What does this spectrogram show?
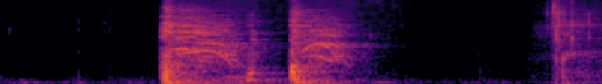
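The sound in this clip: Three coughs from a person, loud against near silence: two close together, then a third after a pause.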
